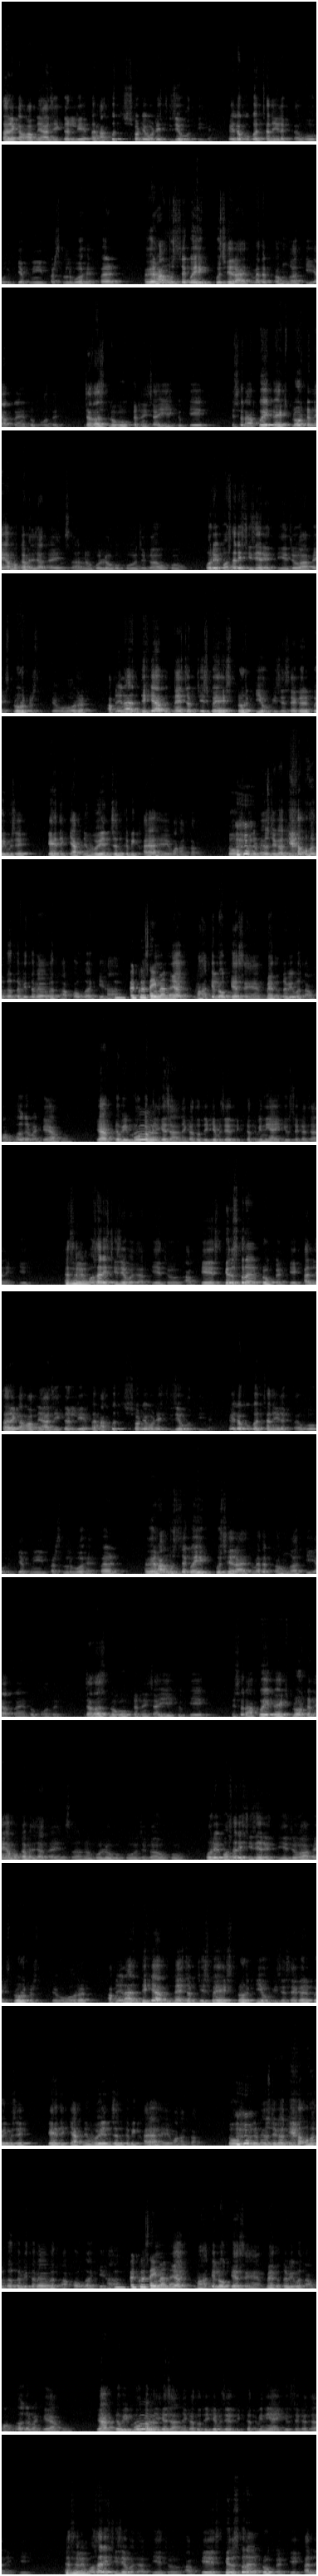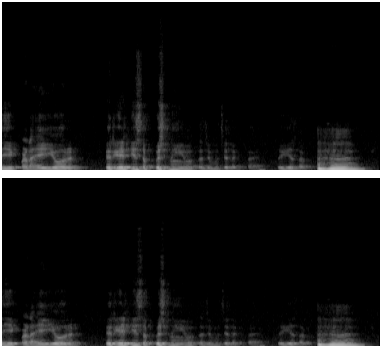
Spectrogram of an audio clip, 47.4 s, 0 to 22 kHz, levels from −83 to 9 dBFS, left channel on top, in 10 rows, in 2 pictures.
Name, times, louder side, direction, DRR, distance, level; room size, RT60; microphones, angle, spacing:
voice 1, 0.0-1.7 2.0-2.8 3.4-6.4 6.9-10.2 10.7-12.1 12.3-12.5 12.9-16.9 17.3-19.4 19.7-20.2 20.7-24.0 24.4-26.6 27.1-30.2 30.7-34.2 34.6-36.6 37.0-38.3 38.8-43.5 43.9-46.4, left 1 dB, 65° left, 3 dB, 3.3 m, -32 dB
voice 2, 30.1-31.0 35.2-35.5 38.9-39.2 46.6-47.2, left 2 dB, 20° left, 10 dB, 0.5 m, -23 dB
12.0 x 10.5 x 3.7 m, 0.36 s
head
